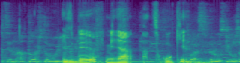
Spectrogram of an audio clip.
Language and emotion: Russian, neutral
